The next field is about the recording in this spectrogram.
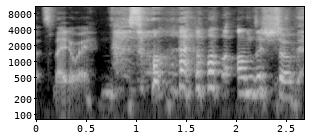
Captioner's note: laughs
